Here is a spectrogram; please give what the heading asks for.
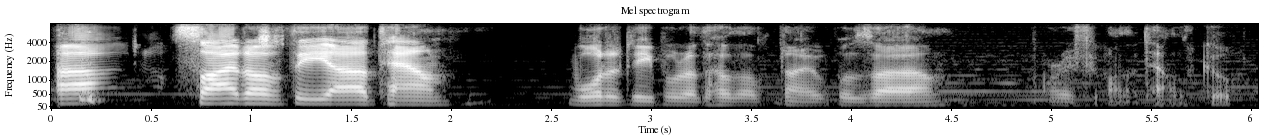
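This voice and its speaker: A man's voice: medium pitch, fast, bright, forceful tone, clear, resonant tone, faint music behind. A man narrating as dungeon master, with a loose, casual manner full of fillers. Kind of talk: narrating a tabletop game.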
